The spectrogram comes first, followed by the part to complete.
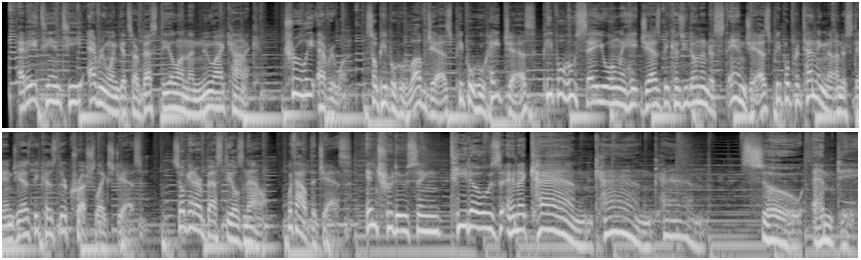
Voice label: Vo Commercial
